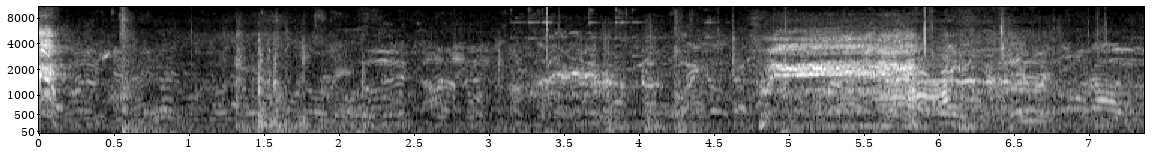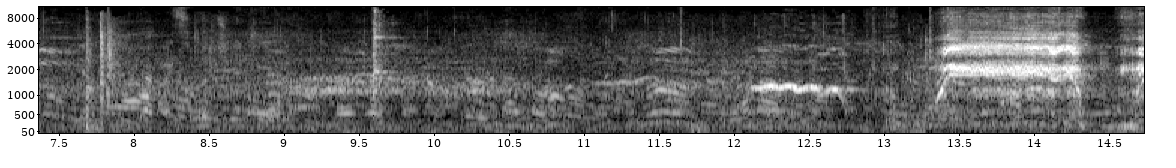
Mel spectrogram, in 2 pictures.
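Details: Two-year-old stallion colt in Maramureș, at Dăneștii Chioarului, whinnies shrilly twice, once early and again near the end, with hoof clip-clops, thumps and continual human chatter around it.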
